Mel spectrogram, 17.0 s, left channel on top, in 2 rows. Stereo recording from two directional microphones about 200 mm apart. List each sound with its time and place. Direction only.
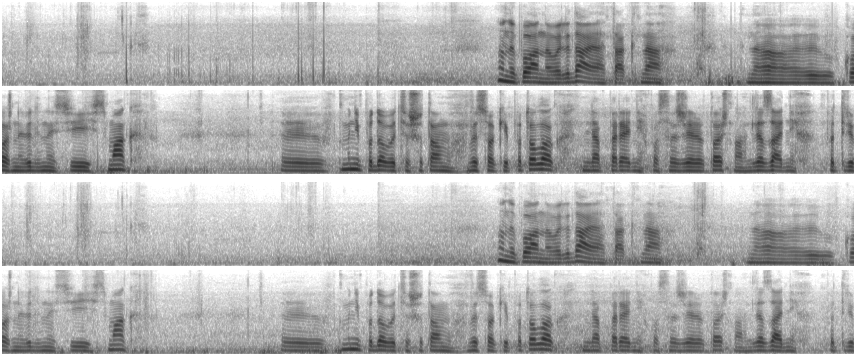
4.9 s speech: 5° left (ahead or behind)
7.4 s speech: 20° left (ahead or behind)
10.9 s speech: 10° left (ahead or behind)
